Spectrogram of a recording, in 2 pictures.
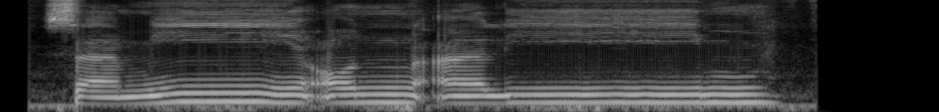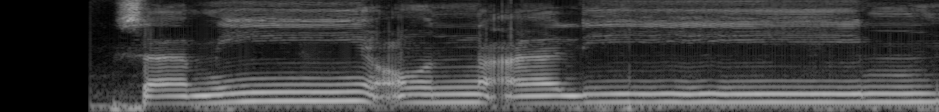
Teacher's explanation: tanwin jelas Ain jelas dan tidak ada dengung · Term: izhar halq, izhar halqi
